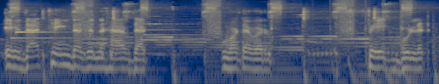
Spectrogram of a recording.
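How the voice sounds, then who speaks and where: A man's voice: mid-range voice, steady tone, a little slow. A man casually commenting on a story game he is playing, thinking aloud in an offhand way. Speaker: gameplay streamer. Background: very loud game music.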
